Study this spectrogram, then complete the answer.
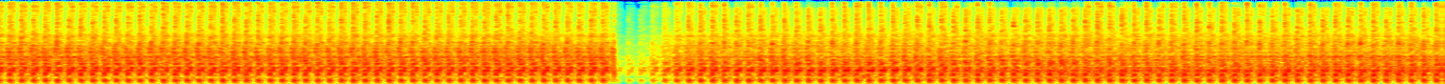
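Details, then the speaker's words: MTD Wizard lawn tractor small single-cylinder engine after spark plug change: steady, even chug with one brief dip, otherwise smooth, no misses or knocks; runs really good, owner suspects clutch or transaxle issue, loose shifters. "well it runs really good there's something up with the clutch though or the transaxle"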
